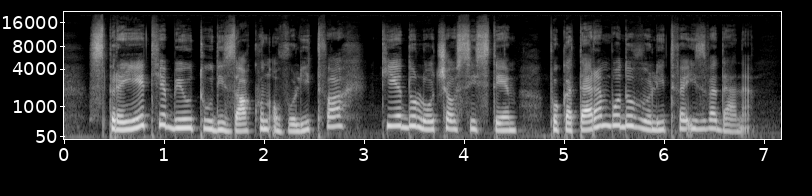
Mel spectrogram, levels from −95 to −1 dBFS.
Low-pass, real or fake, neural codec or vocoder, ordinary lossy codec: 19.8 kHz; real; none; Opus, 64 kbps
